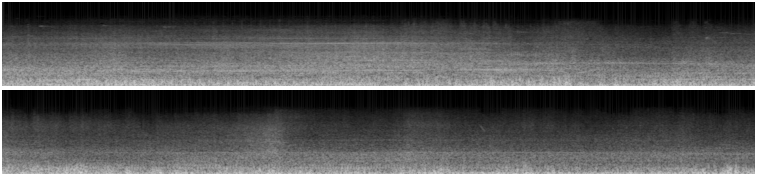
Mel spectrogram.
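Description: Motorcycle on the move: steady engine and road rumble, with a faint engine note rising and falling in the first few seconds.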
